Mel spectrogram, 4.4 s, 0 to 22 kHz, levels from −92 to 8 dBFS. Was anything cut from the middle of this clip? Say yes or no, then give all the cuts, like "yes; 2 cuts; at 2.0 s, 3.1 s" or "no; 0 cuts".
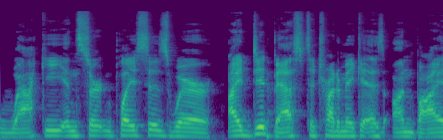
yes; 2 cuts; at 2.2 s, 2.7 s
